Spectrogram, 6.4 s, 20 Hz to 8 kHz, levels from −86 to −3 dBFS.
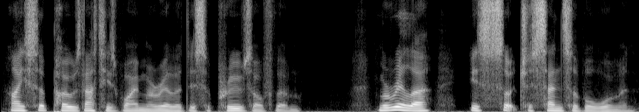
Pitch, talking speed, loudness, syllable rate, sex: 130 Hz, 140 wpm, -18 LUFS, 5.3 syllables/s, male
